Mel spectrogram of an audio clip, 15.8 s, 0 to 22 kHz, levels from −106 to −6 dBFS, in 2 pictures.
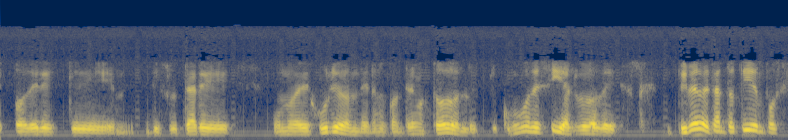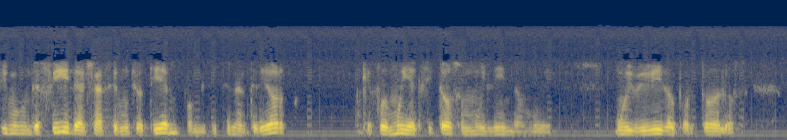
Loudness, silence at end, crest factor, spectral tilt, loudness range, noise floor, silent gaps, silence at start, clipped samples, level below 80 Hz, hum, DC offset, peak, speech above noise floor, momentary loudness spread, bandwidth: -21 LUFS; 0.55 s; 18 dB; -7 dB/octave; 5 LU; -52 dBFS; none; 0.15 s; under 0.1%; -70 dBFS; none; under 0.1%; -2 dBFS; 32 dB; 14 LU; 9.6 kHz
